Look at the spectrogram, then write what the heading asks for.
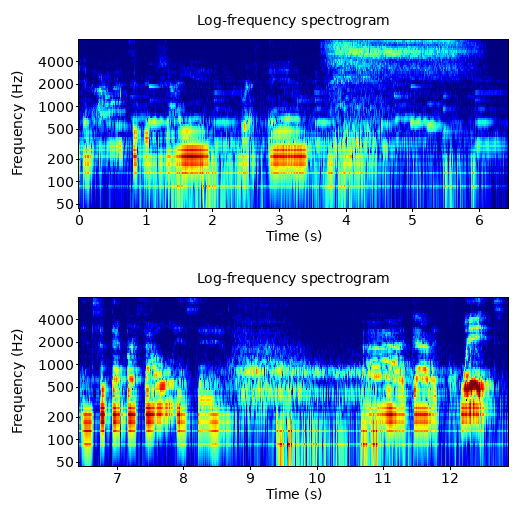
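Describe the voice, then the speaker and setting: A woman's voice: a little high, very slow, loud music behind the voice. A woman playing a storm-shaken fisher in a radio play, recounting a surreal vision at sea in intense, colloquial storytelling. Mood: exhilarated. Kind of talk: dramatic radio play monologue. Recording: roomy, echoing sound.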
